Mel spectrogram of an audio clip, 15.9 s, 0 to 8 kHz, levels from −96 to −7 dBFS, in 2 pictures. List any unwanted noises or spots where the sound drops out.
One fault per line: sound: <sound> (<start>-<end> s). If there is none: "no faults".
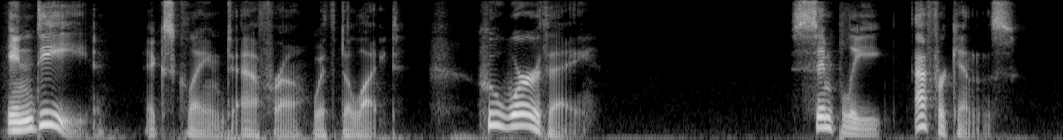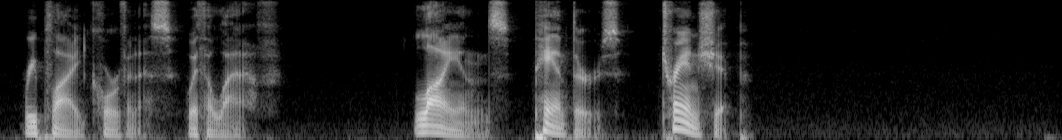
no faults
